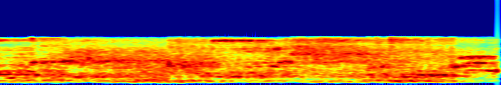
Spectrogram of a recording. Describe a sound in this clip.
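A squash ball smacks off a racket and echoes off the walls.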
